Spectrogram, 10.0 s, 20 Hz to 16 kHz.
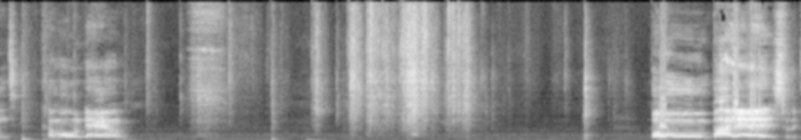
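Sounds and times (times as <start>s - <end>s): plastic wrappers crinkling: 3.8s - 6.4s.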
